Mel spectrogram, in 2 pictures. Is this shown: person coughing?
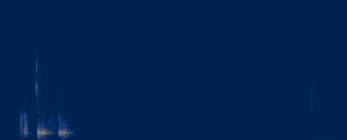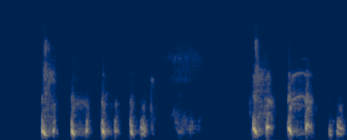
yes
